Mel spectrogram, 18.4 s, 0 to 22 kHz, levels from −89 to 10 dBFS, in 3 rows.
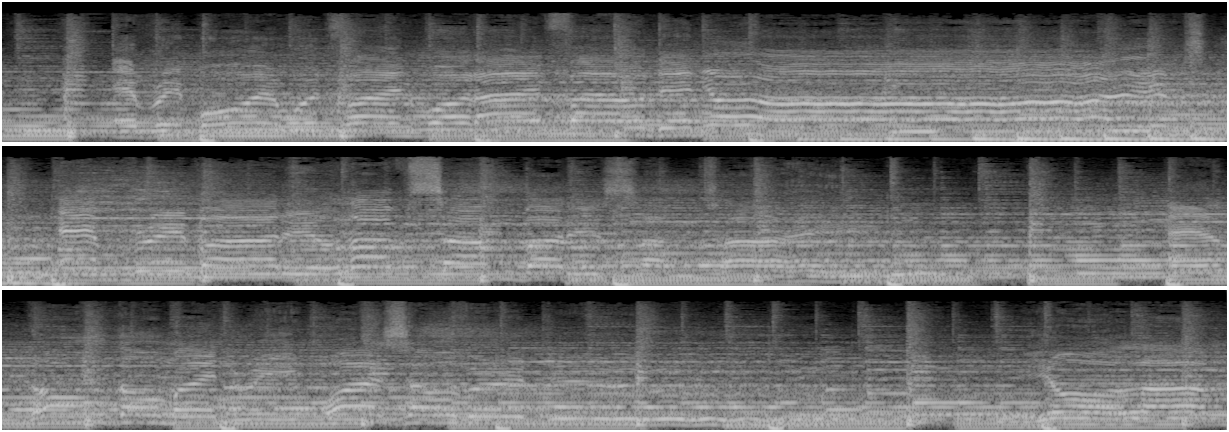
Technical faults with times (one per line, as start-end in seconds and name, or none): none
